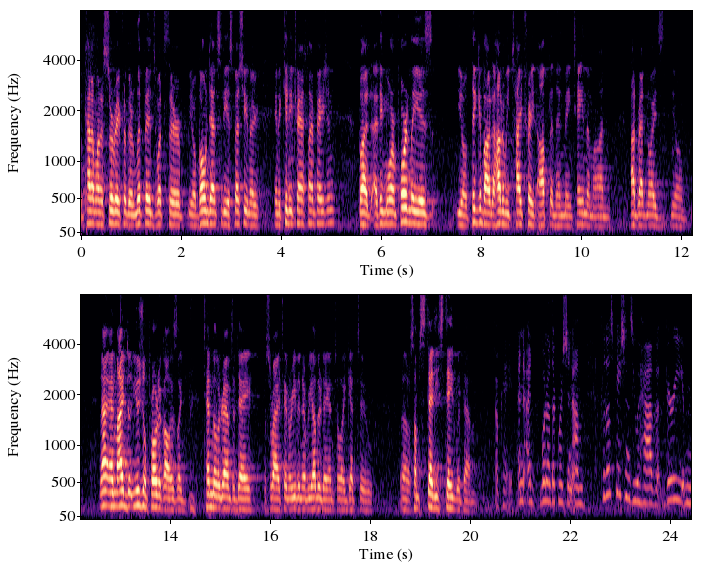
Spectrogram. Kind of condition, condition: setting, live audience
